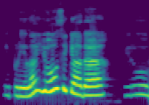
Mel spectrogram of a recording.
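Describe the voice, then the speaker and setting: A woman voicing a caring young wife who comforts her husband, in an animated family drama, with a Tirunelveli Tamil accent. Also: very high-pitched, moderate pace. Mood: tender. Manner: soothing, coaxing.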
